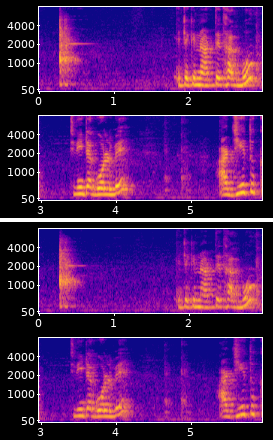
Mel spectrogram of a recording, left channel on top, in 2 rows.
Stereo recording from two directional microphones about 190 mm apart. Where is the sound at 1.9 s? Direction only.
55° left (ahead or behind).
